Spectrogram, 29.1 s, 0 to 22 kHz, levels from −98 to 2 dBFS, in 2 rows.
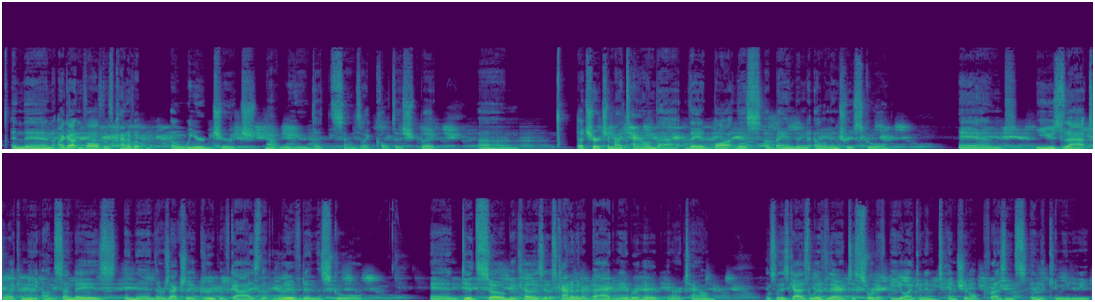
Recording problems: echo of what is said; strong; throughout; 270 ms later, 9 dB below the speech

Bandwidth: 15 kHz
